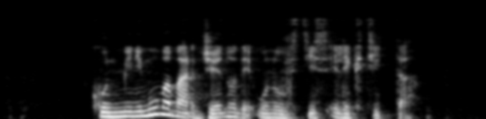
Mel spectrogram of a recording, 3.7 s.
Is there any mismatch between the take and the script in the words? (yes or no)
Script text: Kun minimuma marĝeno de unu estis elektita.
no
